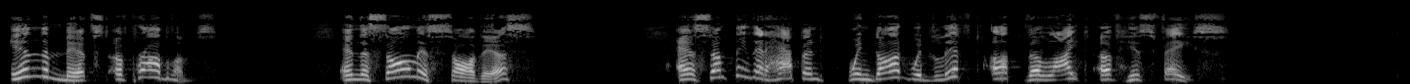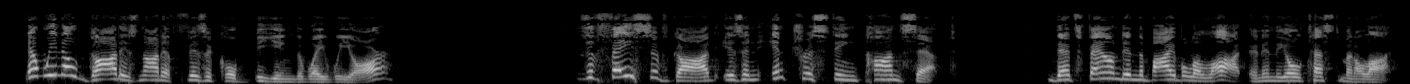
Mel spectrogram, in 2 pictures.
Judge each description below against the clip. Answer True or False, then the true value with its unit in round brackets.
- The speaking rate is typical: False (125 wpm)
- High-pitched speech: True (205 Hz)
